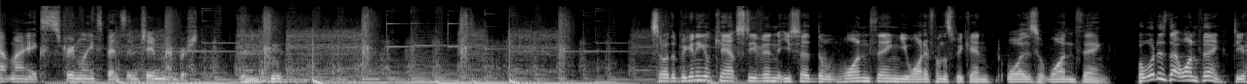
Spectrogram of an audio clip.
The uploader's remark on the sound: Today's episode was recorded live at Camp FI down near Gainesville, Florida. Camp FI is a retreat of 40-60 people at locations across the country filled with people chasing FI and supporting fellow members of the community.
